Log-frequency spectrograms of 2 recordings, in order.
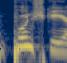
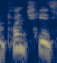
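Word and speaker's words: pączki: There's no N sound there. The C it actually has a crescevante underneath it, which is a different type of sound than the letter C.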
